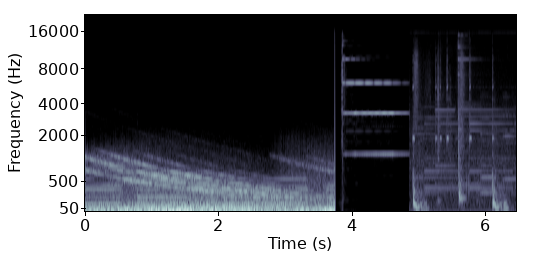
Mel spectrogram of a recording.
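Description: Intro sound effect: several tones sliding down in pitch together over a held low chord for nearly four seconds, cut off abruptly by a brief high bell-like ding that rings for about a second. Quiet background music starts near the end.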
